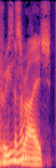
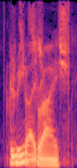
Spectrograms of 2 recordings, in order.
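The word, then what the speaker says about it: Queensrÿche: Dann äh, Queens Rich, wie spricht man die aus? Queens, die mit dem Punkten über Queensreich. Queensreich.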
